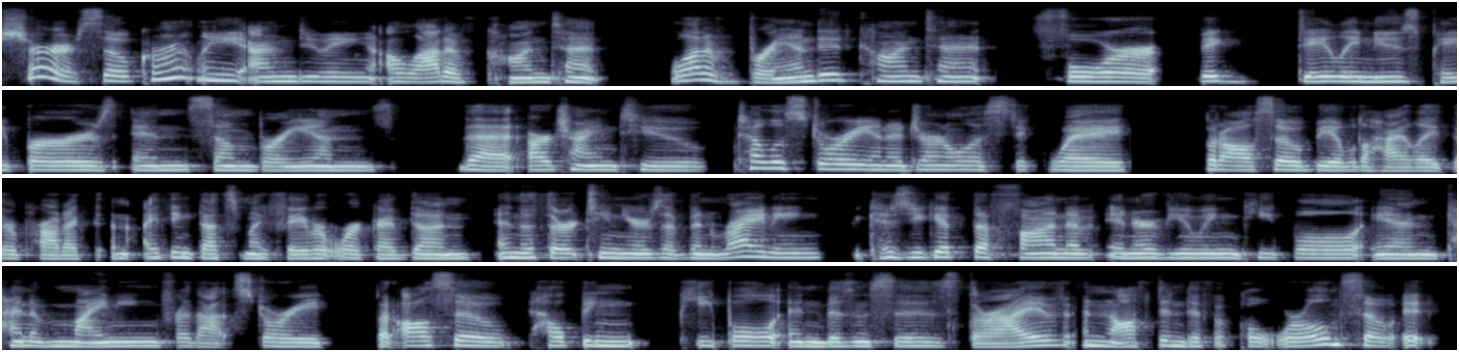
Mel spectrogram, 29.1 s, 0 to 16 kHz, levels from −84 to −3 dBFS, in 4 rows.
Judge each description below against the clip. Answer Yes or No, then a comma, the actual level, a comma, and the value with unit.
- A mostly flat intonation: Yes, narrow, 2.3 semitones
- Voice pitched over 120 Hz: Yes, high, 190 Hz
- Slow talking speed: No, average, 175 wpm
